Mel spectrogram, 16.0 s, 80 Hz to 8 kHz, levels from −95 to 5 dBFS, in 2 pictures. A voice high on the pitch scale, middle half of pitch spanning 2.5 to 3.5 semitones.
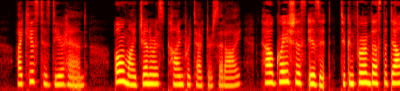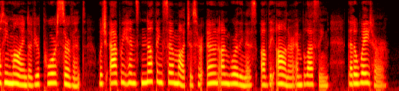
Yes: very high, 250 Hz; average, 3.2 semitones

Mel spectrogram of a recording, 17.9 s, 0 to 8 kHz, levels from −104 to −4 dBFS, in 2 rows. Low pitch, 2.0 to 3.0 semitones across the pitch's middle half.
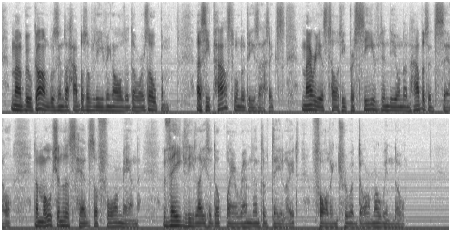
Yes: low, 100 Hz; narrow, 2.5 semitones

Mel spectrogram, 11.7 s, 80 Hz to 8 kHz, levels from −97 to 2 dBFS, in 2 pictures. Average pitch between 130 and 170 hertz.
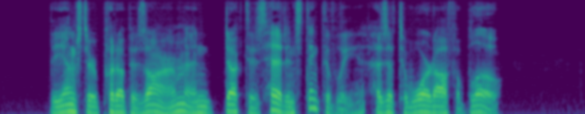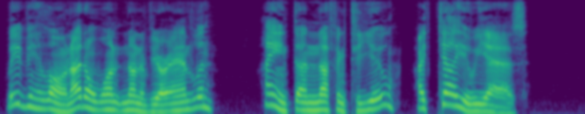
Yes: low, 135 Hz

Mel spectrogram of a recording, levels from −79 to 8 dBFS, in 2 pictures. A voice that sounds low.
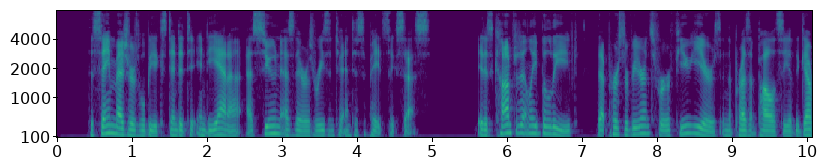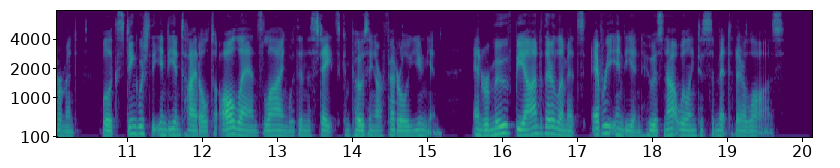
Yes: low, 130 Hz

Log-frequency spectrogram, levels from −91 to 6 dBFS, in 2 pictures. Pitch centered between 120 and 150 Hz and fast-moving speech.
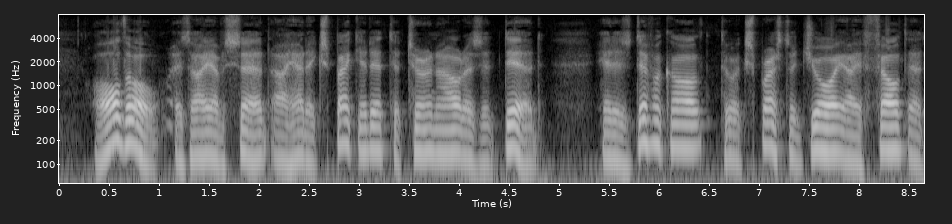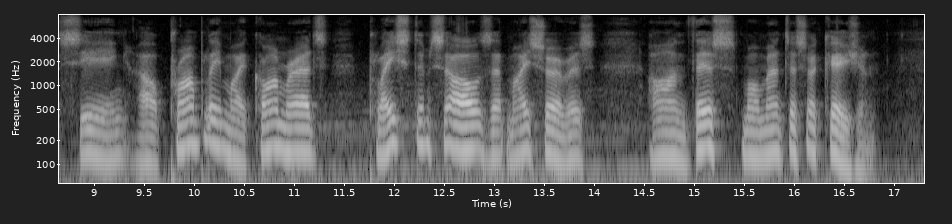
No: low, 135 Hz; slow, 135 wpm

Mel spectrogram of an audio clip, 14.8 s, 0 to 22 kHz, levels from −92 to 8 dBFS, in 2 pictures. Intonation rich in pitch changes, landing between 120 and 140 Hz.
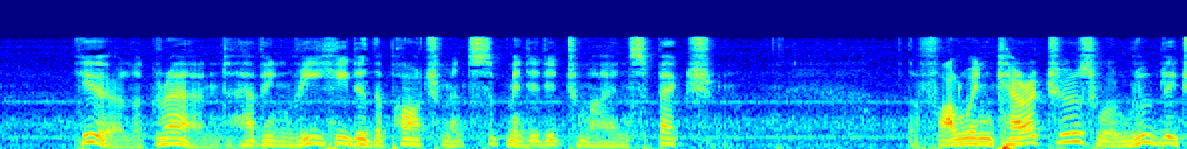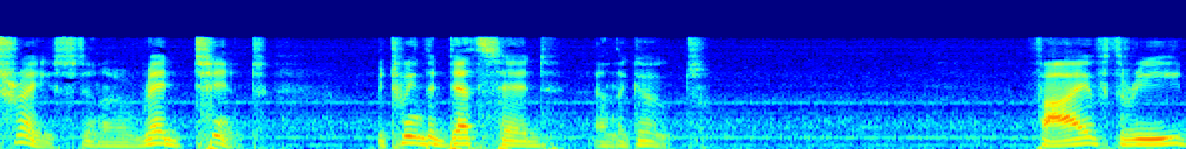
Yes: wide, 5.8 semitones; low, 135 Hz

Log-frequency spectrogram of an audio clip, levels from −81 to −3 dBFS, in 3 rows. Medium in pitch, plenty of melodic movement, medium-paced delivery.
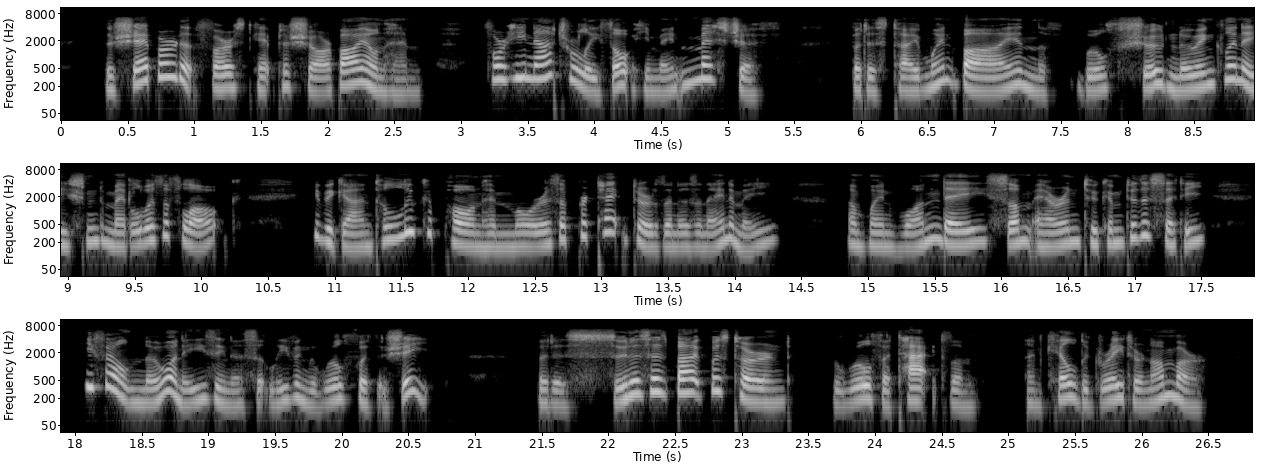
Yes: medium, 180 Hz; wide, 5.8 semitones; average, 190 wpm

